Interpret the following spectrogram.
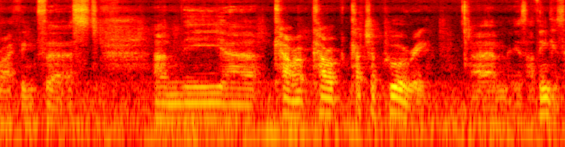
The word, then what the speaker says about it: khachapuri: we're starting georgia i think first and the khachapuri is i think is how it's pronounced um it's like a cheese bread so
